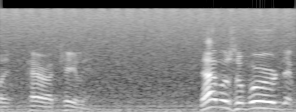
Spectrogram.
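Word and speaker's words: parakalein: the Lord hallelujah there's a Greek word p-a-r-a-k-a-l-e-i-n -para Kailyn I guess you pronounced The Scholar so I but I believe my pronunciation be as good as yours so we call it para Kalin that was a word that was used over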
